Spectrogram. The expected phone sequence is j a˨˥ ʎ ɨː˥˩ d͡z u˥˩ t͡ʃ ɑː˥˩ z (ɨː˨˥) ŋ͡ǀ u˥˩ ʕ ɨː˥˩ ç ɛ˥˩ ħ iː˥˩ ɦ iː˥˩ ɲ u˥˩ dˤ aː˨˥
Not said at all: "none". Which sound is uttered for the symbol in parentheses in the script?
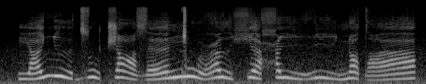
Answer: ɛː˨˥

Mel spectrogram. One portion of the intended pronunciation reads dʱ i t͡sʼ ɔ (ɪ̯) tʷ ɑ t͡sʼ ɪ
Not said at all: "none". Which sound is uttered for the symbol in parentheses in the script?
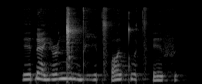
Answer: ɪ̯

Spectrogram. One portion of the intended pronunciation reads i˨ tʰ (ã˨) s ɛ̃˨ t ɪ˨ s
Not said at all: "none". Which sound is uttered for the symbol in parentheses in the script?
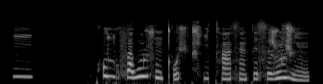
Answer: ã˨˦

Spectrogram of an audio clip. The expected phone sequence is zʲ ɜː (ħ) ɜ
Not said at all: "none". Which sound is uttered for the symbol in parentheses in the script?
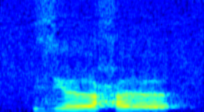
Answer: ħ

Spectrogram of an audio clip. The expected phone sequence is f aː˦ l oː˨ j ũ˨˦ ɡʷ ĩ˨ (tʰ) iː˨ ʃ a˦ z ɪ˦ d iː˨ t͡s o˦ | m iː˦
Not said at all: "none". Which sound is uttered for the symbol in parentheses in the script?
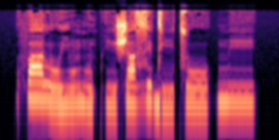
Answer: pʰ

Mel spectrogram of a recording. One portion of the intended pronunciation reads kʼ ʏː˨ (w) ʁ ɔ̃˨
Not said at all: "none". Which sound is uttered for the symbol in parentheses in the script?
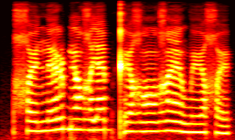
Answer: none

